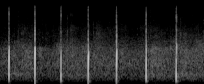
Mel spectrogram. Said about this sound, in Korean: 우리 하나님께 감사하는 마음으로 박수 한 번 더.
